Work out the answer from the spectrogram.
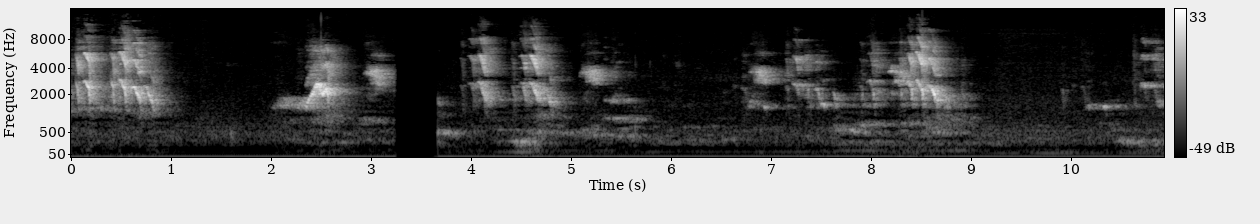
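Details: Cockatiel chatter meant to stimulate pairing and breeding: scattered harsh chirps and squawks in irregular groups, with quiet gaps between bursts and a few softer low notes.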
